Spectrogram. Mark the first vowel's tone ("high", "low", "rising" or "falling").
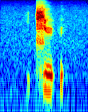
falling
